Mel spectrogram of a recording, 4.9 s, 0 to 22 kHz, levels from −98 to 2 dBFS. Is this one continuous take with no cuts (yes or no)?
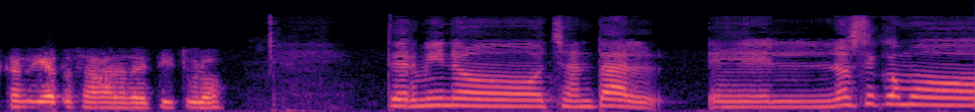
yes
